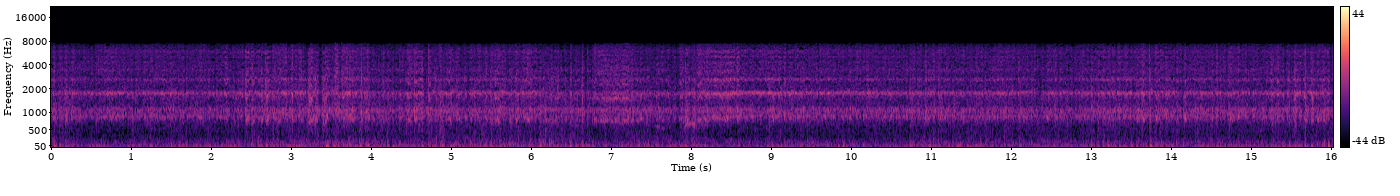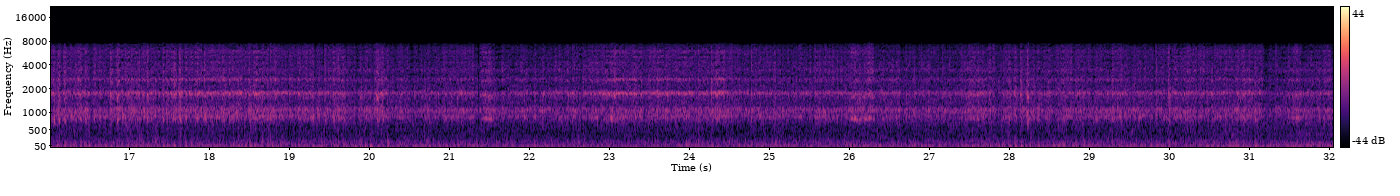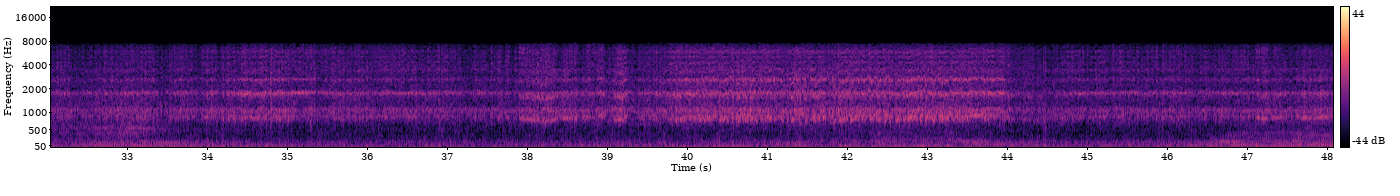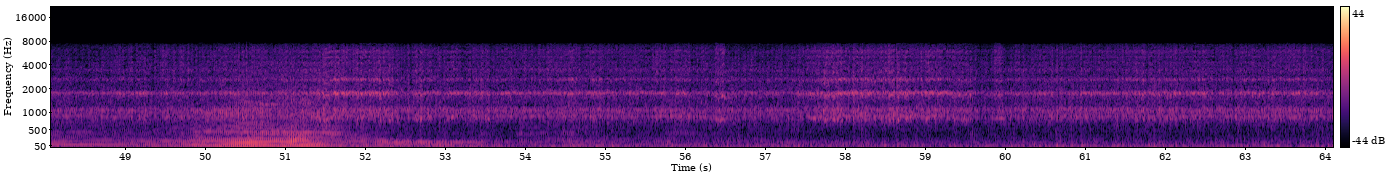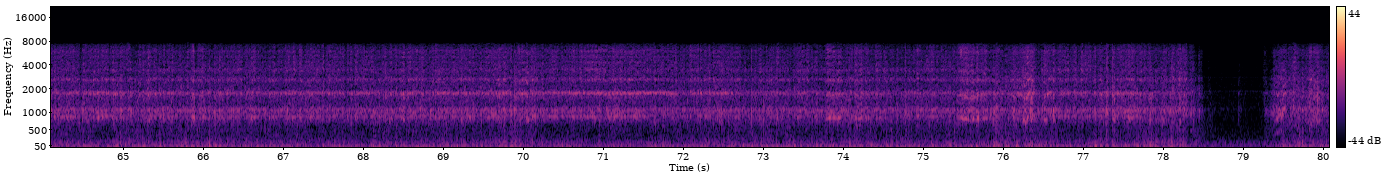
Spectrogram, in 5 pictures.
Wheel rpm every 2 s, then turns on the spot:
230, 230, 230, 220, 220, 230, 230, 240, 230, 230, 230, 230, 230, 230, 240, 230, 230, 230, 230, 220, 200, 200, 220, 230, 230, 230, 230, 230, 230, 230, 230, 230, 230, 230, 230, 230, 230, 230, 220, 90.
none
